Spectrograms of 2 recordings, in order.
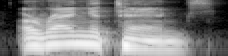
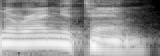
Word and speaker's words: orangutan: call them and I still hear people saying it orangutang an orangutang an orangutang like Tang t n g there's no G it's an orangan I used to say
